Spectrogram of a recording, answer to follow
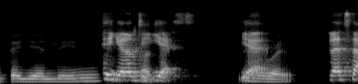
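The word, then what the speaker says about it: Telleldín: Yeah, we say Techeldin because we say shh in Argentina. In the rest of the Spanish language world, they would say Techeldin.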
